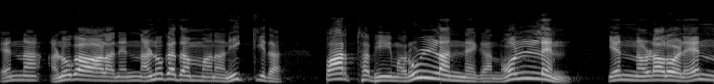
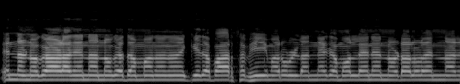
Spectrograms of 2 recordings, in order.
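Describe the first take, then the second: First: It is read with emphasis marking word boundaries. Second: It is read flat, with no word emphasis. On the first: The word divisions become clear to the listener. The speaker calls it right. "ಈ ಥರ ಓದಿದರೆ ಮಾತ್ರ ಅದರ ಪ್ರಯೋಜನ ಆಗ್ತದೆ" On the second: The word divisions cannot be understood. The speaker calls it wrong. "ಈ ರೀತಿ ಹೇಳಿದರೆ ಗೊತ್ತಾಗಲಿಲ್ಲ"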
